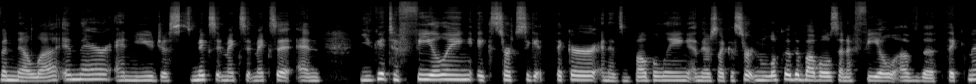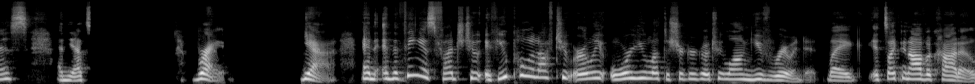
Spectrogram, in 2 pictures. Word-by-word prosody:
vanilla 180 -2 0
in 225 0 0
there, 235 0 -1
and 190 0 -4
you 190 +1 -2
just 175 +1 -4
mix 210 +1 +1
it, - - -5
mix 185 -1 -6
it, - - -7
mix 180 0 -6
it, 185 -3 0
and 175 -1 -5 0.4
you 195 0 -2
get 250 +3 +3
to 225 - -1
feeling 225 -1 +3
it 200 -2 -3
starts 200 -1 -2
to 215 - -4
get - - -5
thicker, 200 0 +2
and 180 - -5
it's 165 +1 -8
bubbling, 185 +2 -2
and 175 +1 -5
there's, 175 0 -2
like, 180 0 -3
a 180 - -6
certain 195 +1 -1
look 200 +2 -1
of 225 - +4
the 230 - +5
bubbles 190 -2 +1
and 175 - -3
a - - -7
feel 175 -1 -1
of 175 -1 -6
the 150 -2 -2
thickness, 240 +9 -2 0.3
and 195 0 +1
yet 190 +1 +1 1.1
Right. 255 +1 +5 0.7
Yeah. 250 +2 +3 0.3
And 260 -3 +3
and 260 - +3
the 270 - +4
thing 415 +10 +1
is 325 -6 +1
fudge, 260 0 -3
too, 290 - -1
if 220 -1 0
you 310 +6 +7
pull 415 +2 +1
it 350 - +1
off 320 -1 -2
too 315 0 +1
early 270 +4 +3
or 250 +5 +5
you 285 0 +4
let 265 -1 +1
the 235 - -4
sugar 250 +1 -3
go 240 -1 +3
too 245 +2 -4
long, 235 -2 +2
you've 225 -2 +1
ruined 195 -2 +1
it. - - -16
Like, 175 -4 -2
it's 220 +2 -3
like 260 +1 +1
an 260 - +3
avocado, 220 -9 +3
210 Hz, 230 wpm, -19 LUFS, 185-245 Hz, 1.1 s, you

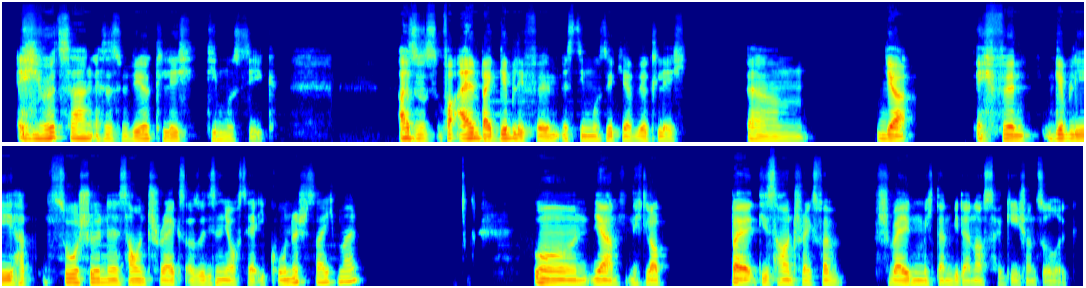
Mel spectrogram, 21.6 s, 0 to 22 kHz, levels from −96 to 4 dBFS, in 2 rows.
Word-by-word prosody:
Ich 120 +1 +4
würde 145 +4 +5
sagen, 130 -4 +2
es 105 +2 -8
ist 105 -2 -7
wirklich 110 -1 -1
die 100 - -6
Musik. 95 -2 -12 1.2
Also, 130 -4 +5
es 110 0 -7
ist - - -17
vor - - +3
allem 135 +3 +9
bei 105 - +8
Ghibli-Filmen 110 -3 +1
ist 110 -1 -8
die - - -4
Musik 105 +1 -4
ja 95 -2 -2
wirklich, 95 -1 -5 0.6
ähm 95 -4 -4 0.7
ja, 115 -5 +6 0.6
ich - - -2
finde, 110 -2 +3
Ghibli 115 -4 +2
hat 105 -1 -7 0.2
so 120 -1 +1
schöne 115 -3 -1
Soundtracks, 105 -1 -3
also 95 +1 -5
die 100 - -8
sind 105 +1 -5
ja 95 - -2
auch 95 - -8
sehr 100 - -7
ikonisch, 110 +9 -4
sage 130 0 -3
ich 135 - -8
mal. 155 +6 -4 1.7
Und 110 -4 +2
ja, 105 -4 +3
ich 100 -2 -12
glaube, 100 -2 -1 0.6
bei 105 -1 +7
die 110 - -7
Soundtracks 105 -2 -4
ver 100 -1 -4 0.4
schwelgen 100 -4 0
mich 100 +1 -8
dann 95 -1 -7
wieder 90 -2 -5
Nostalgie 90 -1 -9
schon 85 -1 -11
zurück. - - -12
105 Hz, 150 wpm, -25 LUFS, 100-115 Hz, 1.7 s, allem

